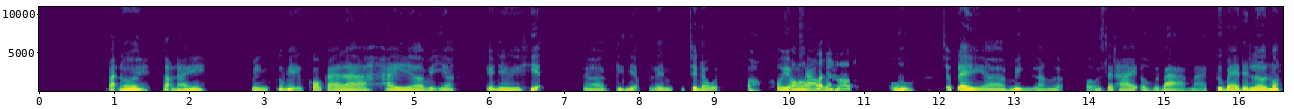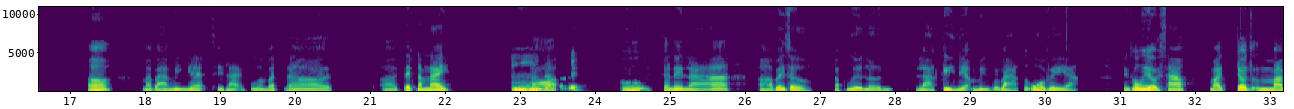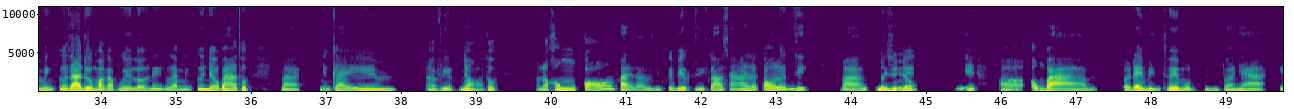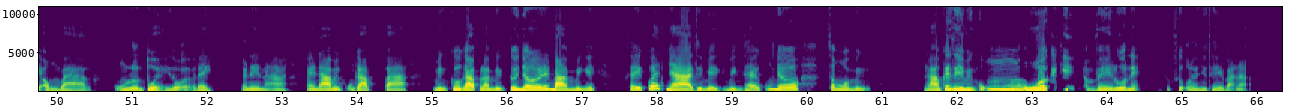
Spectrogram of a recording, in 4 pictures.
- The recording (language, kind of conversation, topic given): Vietnamese, advice, Vì sao những kỷ niệm chung cứ ám ảnh bạn mỗi ngày?
- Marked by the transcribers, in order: other background noise; tapping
